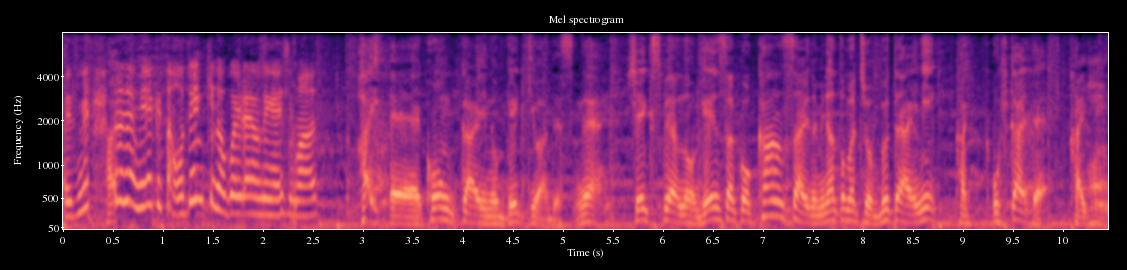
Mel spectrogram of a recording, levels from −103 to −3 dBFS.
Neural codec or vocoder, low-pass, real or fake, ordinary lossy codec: codec, 16 kHz, 4 kbps, FreqCodec, larger model; none; fake; none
